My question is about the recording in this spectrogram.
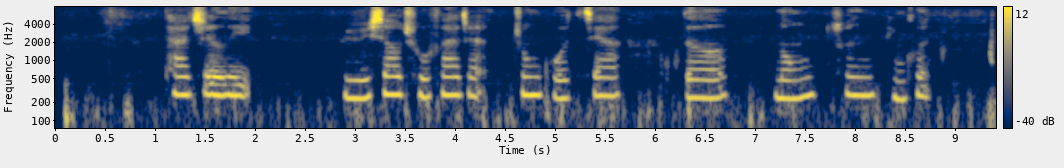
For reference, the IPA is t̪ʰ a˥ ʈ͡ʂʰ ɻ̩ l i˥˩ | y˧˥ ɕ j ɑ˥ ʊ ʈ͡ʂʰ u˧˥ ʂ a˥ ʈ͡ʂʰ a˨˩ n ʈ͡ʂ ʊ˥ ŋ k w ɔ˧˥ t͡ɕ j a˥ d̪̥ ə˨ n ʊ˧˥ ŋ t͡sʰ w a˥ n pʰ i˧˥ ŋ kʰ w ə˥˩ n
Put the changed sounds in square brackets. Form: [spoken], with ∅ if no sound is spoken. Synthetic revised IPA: t̪ʰ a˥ [ʈ͡ʂ] ɻ̩ l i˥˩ | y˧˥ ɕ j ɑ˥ ʊ ʈ͡ʂʰ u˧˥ [f] a˥ [ʈ͡ʂ] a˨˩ n ʈ͡ʂ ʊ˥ ŋ k w ɔ˧˥ t͡ɕ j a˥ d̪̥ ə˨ n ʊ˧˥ ŋ t͡sʰ w [ə˥] n pʰ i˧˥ ŋ kʰ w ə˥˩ n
